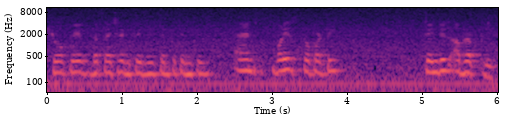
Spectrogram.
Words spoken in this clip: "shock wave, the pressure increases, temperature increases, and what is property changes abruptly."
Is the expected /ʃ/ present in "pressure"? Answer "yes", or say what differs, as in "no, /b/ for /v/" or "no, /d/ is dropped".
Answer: no, /s/ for /ʃ/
